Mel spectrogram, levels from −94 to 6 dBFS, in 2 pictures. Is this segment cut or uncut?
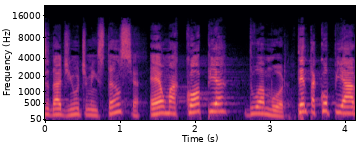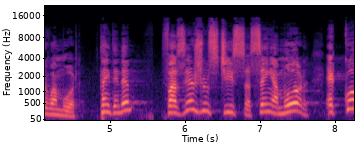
cut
